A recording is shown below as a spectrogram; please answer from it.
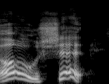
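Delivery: high-pitched loud yell. Retelling his reaction to a wrestling knee: imitating his own loud yell. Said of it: "I yelled that loud as hell".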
